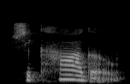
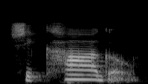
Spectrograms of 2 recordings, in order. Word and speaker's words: Chicago: Please pay attention to the stressed syllable. Chicago. The stress is on the second syllable. به stress به بخشی که stress داره توجه کنید. بخش دوم. Chicago. Please repeat after me a few times. Chicago. Chicago. The pronunciation of CH at the beginning of the word, it's sh, sh, Chicago.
